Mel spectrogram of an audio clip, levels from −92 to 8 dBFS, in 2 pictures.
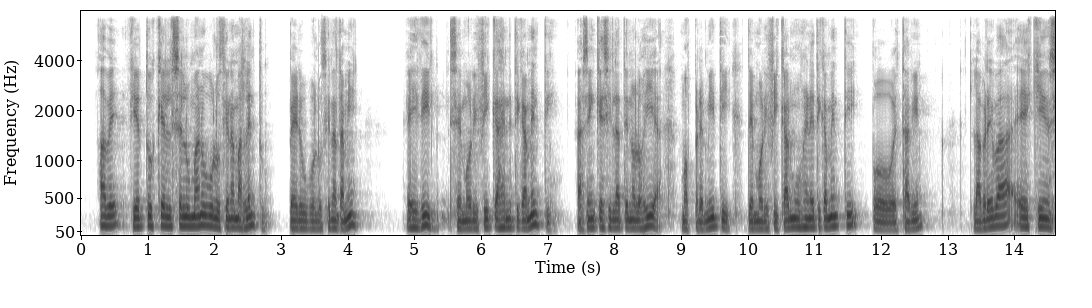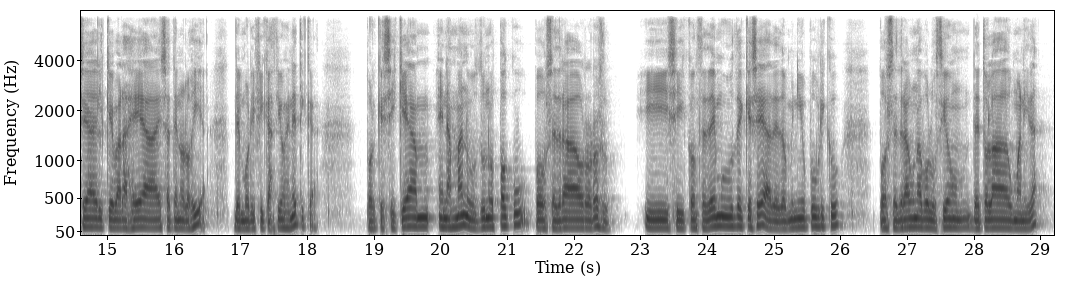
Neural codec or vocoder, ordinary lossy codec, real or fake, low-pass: none; AAC, 48 kbps; real; 7.2 kHz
